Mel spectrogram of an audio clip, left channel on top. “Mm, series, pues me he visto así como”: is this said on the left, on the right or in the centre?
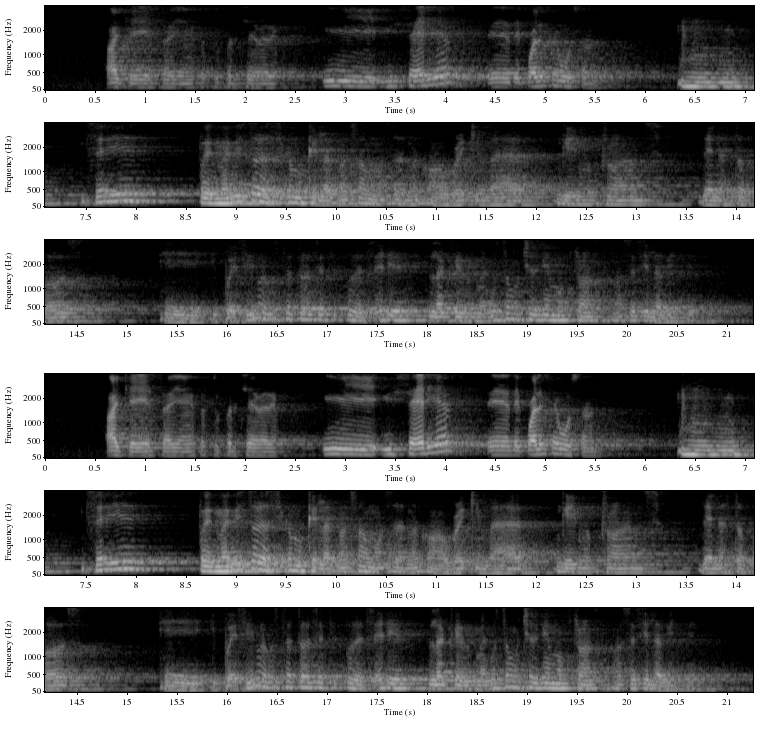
Right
